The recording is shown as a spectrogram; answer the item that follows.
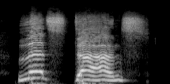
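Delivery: screaming, high pitched and loud. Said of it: "it just says that in [name]'s voice".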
